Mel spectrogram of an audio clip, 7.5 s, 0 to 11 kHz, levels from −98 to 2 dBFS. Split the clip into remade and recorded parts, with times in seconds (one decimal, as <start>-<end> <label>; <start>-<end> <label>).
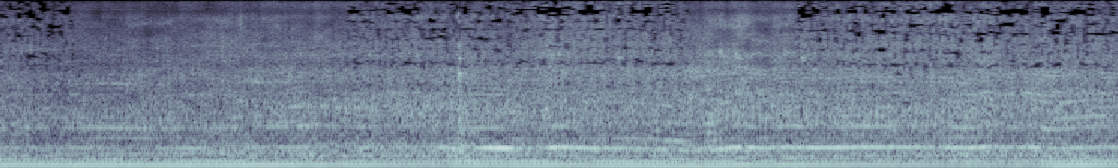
0.0-0.5 recorded; 0.5-2.3 remade; 2.3-4.6 recorded; 4.6-5.3 remade; 5.3-7.5 recorded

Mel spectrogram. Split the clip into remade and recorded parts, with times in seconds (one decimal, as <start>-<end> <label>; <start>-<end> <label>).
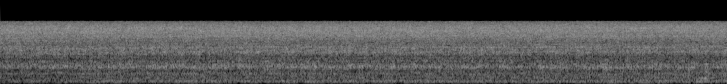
0.0-1.9 recorded; 1.9-2.7 remade; 2.7-7.3 recorded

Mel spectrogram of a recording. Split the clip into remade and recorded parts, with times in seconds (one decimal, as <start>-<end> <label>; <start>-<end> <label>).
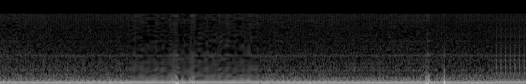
0.0-1.3 recorded; 1.3-2.6 remade; 2.6-5.3 recorded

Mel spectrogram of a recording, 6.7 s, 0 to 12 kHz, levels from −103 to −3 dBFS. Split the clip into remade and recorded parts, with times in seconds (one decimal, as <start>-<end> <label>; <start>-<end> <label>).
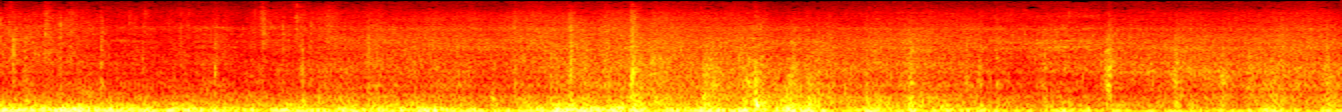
0.0-1.6 recorded; 1.6-4.9 remade; 4.9-5.8 recorded; 5.8-6.7 remade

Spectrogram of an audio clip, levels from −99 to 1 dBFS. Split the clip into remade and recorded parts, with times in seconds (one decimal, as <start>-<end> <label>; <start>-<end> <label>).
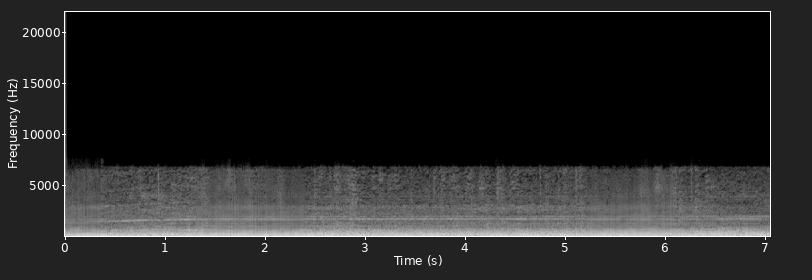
0.0-0.4 remade; 0.4-1.3 recorded; 1.3-2.4 remade; 2.4-5.2 recorded; 5.2-6.1 remade; 6.1-7.1 recorded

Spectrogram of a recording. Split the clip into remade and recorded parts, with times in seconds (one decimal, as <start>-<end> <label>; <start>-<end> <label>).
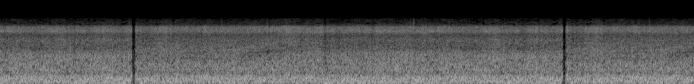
0.0-4.7 recorded; 4.7-6.4 remade; 6.4-6.9 recorded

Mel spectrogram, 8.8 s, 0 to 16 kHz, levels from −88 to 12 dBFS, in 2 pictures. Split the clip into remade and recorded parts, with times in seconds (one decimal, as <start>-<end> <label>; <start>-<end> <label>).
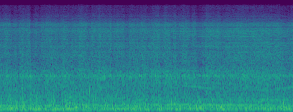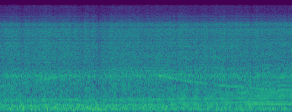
0.0-8.8 recorded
